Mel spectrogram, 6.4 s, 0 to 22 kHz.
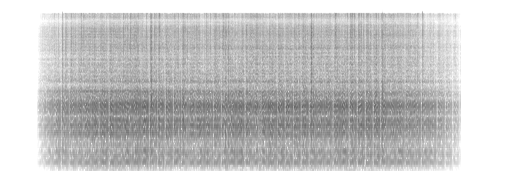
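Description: Pulsed MIG welding arc on 4 mm aluminium at 100 A, with Migatronic's DuoPlus function at its fastest setting (1): a steady, crackling arc buzz with a quick flutter in its level. It starts about half a second in and cuts off abruptly near the end.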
